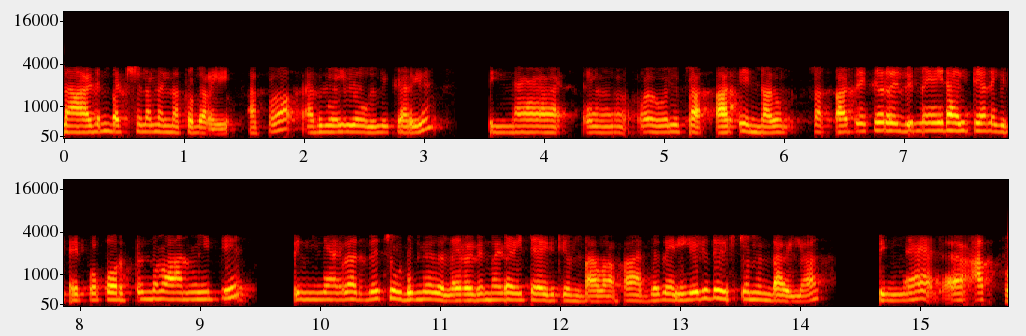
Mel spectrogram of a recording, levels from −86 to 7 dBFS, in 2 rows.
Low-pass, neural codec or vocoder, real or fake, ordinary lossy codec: 3.6 kHz; codec, 24 kHz, 1.5 kbps, HILCodec; fake; none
